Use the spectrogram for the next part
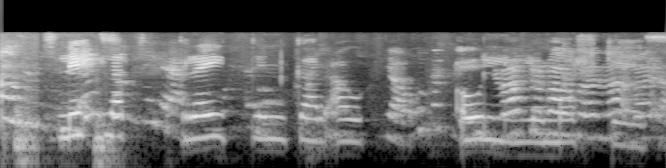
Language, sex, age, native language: Icelandic, female, 18-19, Icelandic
